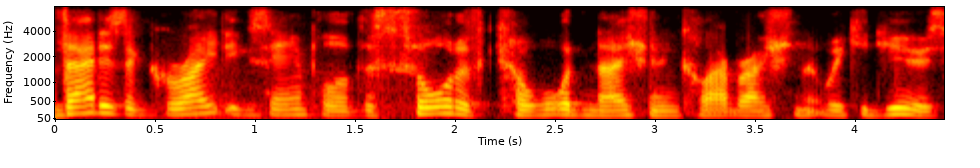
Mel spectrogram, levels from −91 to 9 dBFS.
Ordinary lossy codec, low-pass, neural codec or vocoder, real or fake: Opus, 24 kbps; 7.2 kHz; none; real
